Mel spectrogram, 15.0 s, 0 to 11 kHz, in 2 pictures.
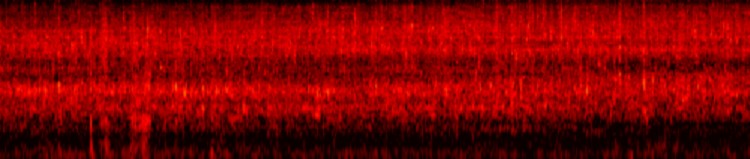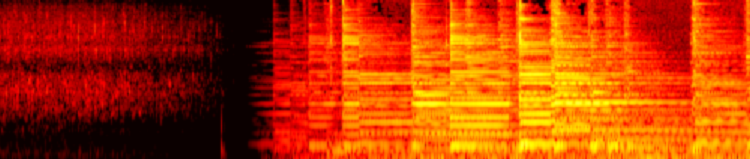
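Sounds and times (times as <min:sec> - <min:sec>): waterfall trickling and splashing: 0:00.0 - 0:09.9.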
